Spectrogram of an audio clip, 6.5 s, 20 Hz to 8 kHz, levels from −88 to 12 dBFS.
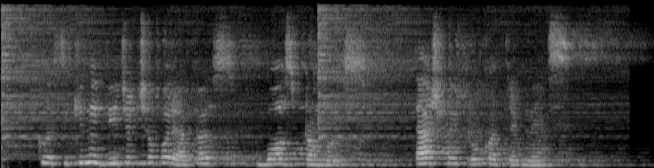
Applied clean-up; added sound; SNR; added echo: none; Hi-hat; 15 dB; reverberation time 1.8 s.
